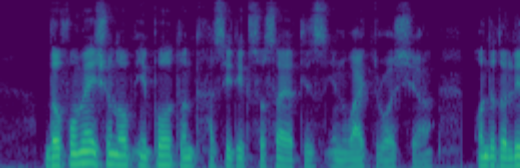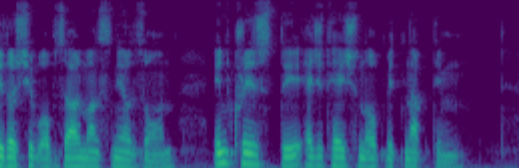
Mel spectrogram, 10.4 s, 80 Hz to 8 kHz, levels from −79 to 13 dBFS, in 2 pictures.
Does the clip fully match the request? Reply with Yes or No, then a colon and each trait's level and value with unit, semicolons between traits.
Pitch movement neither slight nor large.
Yes: average, 3.3 semitones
